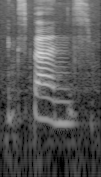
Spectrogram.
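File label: "expends", American English; pronunciations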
